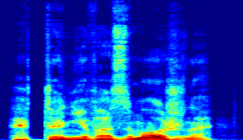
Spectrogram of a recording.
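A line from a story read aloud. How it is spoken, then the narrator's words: Whispered. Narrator (Russian): прошептал Брав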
